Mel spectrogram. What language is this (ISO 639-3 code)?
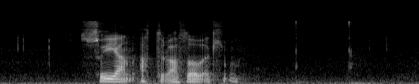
fao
